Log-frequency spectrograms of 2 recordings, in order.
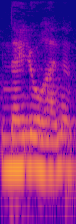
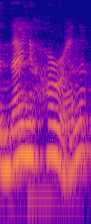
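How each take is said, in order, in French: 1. Le nom est prononcé simplement, sans faux accent. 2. Le nom est prononcé avec un faux accent étranger. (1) "on peut simplement dire [name]" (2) "j'ai essayé de faire un accent"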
